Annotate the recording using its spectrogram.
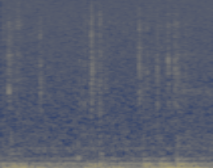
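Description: Computer keyboard being typed on: a scattering of light, irregular key clicks.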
